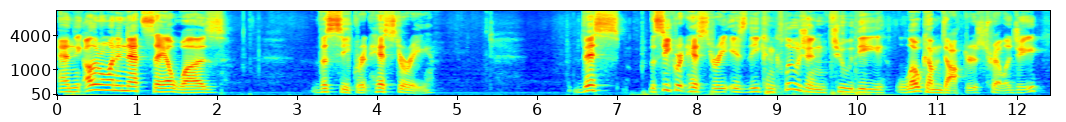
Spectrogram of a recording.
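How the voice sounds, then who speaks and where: A man's voice: mid-range voice, lively intonation, a little slow, fairly bright tone. A young adult man hosting a casual vlog, talking chattily and conversationally into a desk microphone in a room at home. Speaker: vlog host. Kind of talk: casual unboxing and review vlog talk. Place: small home room, indoors. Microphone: desk microphone close in front.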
